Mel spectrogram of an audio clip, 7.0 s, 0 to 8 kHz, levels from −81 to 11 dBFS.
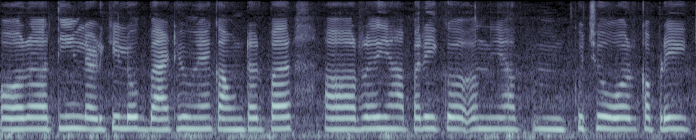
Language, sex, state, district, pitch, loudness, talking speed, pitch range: Hindi, female, Chhattisgarh, Bilaspur, 245 Hz, -15 LUFS, 180 wpm, 235-250 Hz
